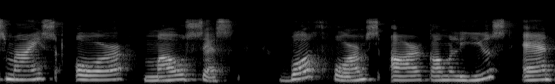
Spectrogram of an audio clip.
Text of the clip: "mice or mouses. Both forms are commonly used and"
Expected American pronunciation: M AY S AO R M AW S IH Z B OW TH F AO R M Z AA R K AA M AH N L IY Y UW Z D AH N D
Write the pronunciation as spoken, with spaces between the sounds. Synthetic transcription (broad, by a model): M AY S AO R M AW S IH S B OW T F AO R M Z AA R K AA M AH N L IY Y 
